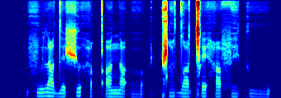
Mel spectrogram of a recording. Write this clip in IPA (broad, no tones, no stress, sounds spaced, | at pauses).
f u l ɑ d ɜ ʃ ʊ h ʊ qʼ ɒ n ɑ ʔ ɔ̤ | ǁ ṳ dˤ ɑ ǀ ɛ h ɑ f ɛ̤ k ṳ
